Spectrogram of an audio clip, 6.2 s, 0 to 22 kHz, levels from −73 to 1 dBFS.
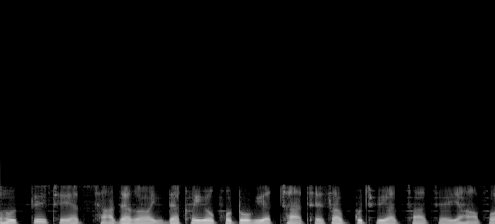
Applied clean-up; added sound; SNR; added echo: neural separator model SepFormer WHAMR!.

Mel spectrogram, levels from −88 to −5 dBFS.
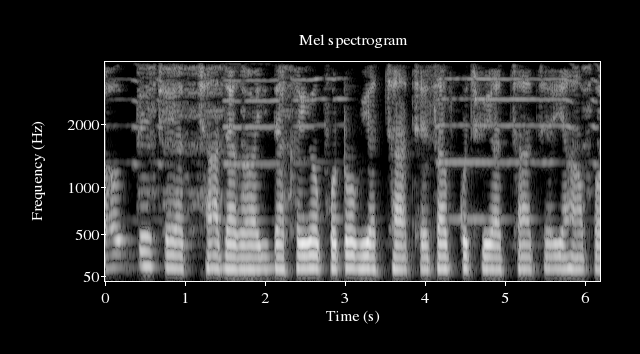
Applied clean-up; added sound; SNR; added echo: classical method WPE with log-MMSE.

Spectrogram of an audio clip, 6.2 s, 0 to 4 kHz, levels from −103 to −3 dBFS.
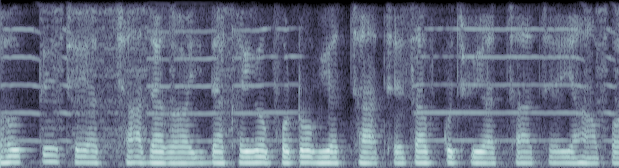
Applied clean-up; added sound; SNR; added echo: none; Bowed string instrument; 17 dB; reverberation time 1.6 s.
